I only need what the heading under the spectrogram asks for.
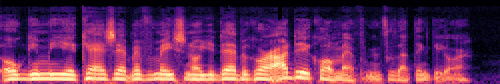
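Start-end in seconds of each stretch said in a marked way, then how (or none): none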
